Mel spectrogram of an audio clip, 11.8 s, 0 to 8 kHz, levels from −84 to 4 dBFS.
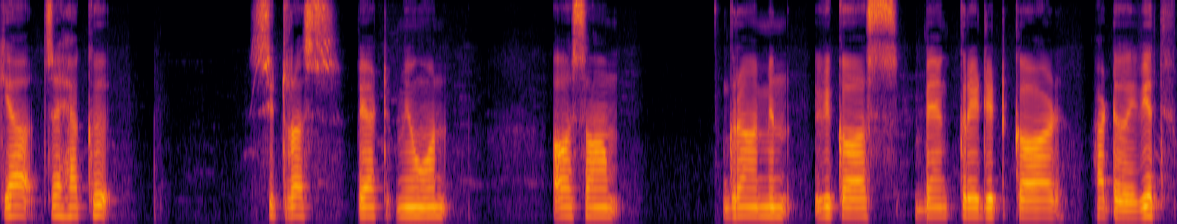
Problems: background sounds at intervals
